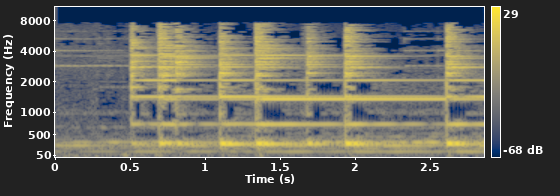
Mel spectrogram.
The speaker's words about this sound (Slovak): No to sú veľké zvonce na dobytok plechové.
